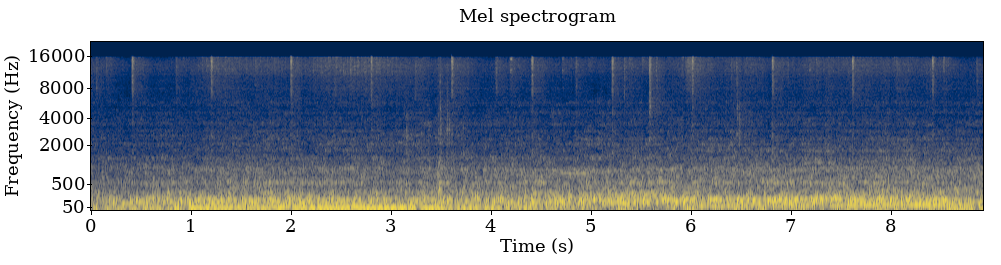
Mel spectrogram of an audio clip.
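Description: A car engine running under way, heard from inside the cab, while the five-speed manual gearbox is shifted without the clutch. The engine note gets louder about a second in and changes pitch around six seconds in as the gears change.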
